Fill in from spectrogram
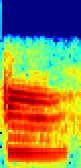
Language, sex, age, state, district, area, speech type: Malayalam, female, 18-30, Kerala, Kottayam, rural, conversation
